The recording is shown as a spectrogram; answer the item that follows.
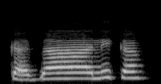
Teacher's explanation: का को लंबा नहीं करना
